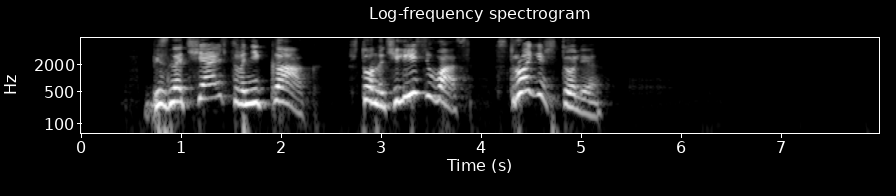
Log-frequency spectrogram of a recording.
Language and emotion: Russian, angry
